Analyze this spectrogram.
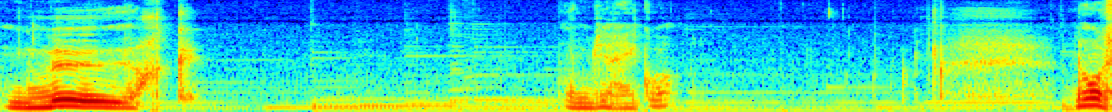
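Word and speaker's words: Mørck: je crois bien, hein, le O avec une barre, ou la barre comme ça. Je vais essayer de vous le mettre là. Ça se prononce E. Donc, l'inspecteur Mork, c'est l'inspecteur Murk.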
